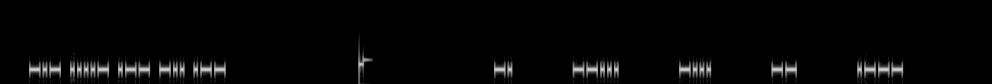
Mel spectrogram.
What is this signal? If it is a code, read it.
Morse code, heard as a keyed tone, about 34 wpm, spaced as for 18 wpm, 700 Hz. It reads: K4WDW N7BMJ
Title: USA Call Signs - 5 Characters - 6x Character Spacing - 35wpm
